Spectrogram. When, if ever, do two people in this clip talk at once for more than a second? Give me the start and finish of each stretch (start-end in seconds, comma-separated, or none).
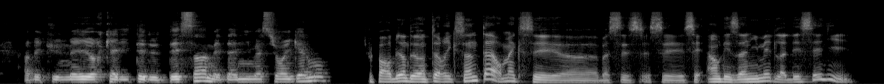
none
